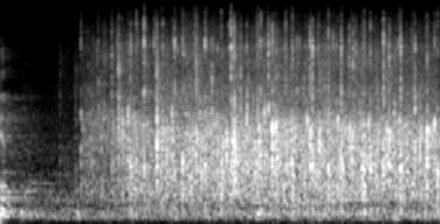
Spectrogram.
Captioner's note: audience applauding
